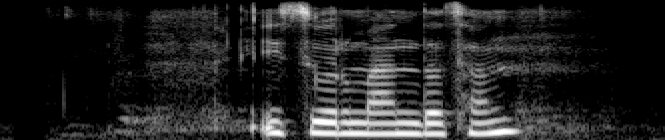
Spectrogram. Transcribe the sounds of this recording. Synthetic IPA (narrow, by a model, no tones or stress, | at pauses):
isormand̪ʌt͡sʰʌn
